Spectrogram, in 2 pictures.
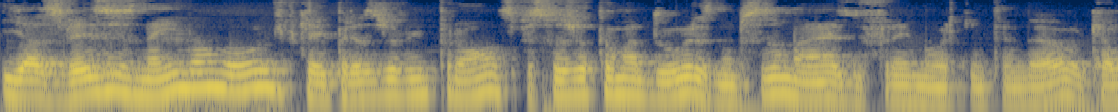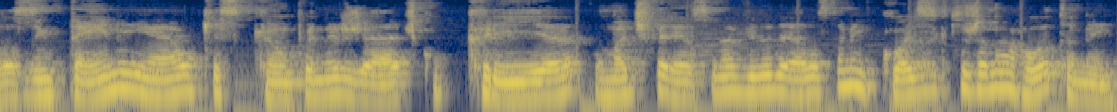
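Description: A man's medium-pitched voice at a very fast pace, hardly any pauses, over noticeable background noise. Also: ordinary pitch variation. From southern Brazil, Pelotas, Rio Grande do Sul. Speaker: agency CEO and entrepreneur. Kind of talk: casual interview.

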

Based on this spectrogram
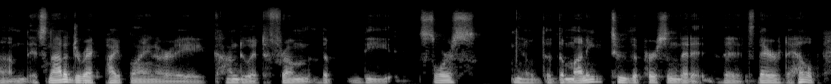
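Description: At a moderate pace, a man with a very deep, low pitch sounds somewhat breathy, with ordinary pitch variation in a dry, close sound with no echo. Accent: Midwestern US. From central Illinois. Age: 40s. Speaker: political candidate. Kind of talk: interview.

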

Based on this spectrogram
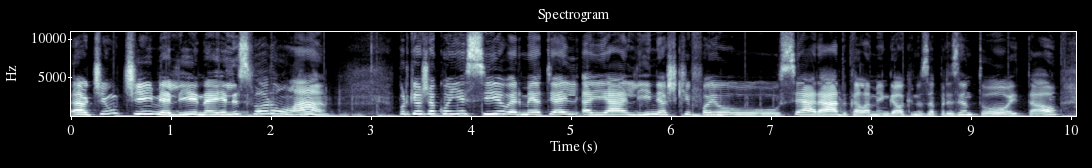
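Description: A woman's high-pitched voice at a moderate pace with lively intonation, music in the background. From Curitiba, Brazil. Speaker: singer and songwriter. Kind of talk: live radio interview. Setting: radio studio.

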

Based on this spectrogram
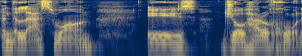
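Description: This man talks very slowly in a fairly low pitch. His intonation stays fairly even. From Iran. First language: Persian (speaking Spanish). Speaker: singer. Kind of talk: recorded message to radio.

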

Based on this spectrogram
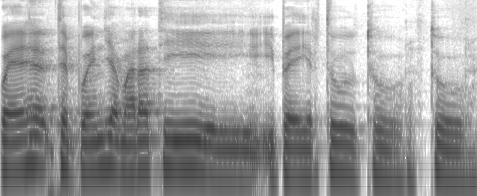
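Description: Over a quiet background, a man's voice carries a dark, mellow tone. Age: 40s. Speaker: podcast host. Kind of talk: casual chat.

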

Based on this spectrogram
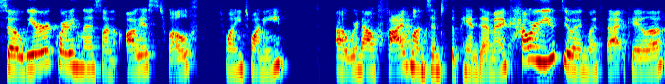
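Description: On a very clean recording with a silent background, a woman speaks at a moderate pace in a bright, sharp tone, her medium pitch showing ordinary variation. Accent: Midwestern American. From Southern Illinois. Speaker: podcast host, graphic designer. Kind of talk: casual chat.

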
